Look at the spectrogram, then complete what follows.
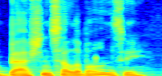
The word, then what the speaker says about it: Bastien Salabanzi: here rolls off your tongue yeah I know bastien salabanzi is that how you pronounce it though in that's it that's it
